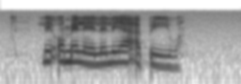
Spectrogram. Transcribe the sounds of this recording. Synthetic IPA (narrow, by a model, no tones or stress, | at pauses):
lɪʔɔmɛlɛlɛlɪjaʔapʼiːwa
